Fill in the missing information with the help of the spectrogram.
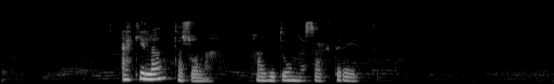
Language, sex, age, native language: Icelandic, female, 40-49, Icelandic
